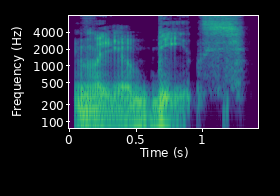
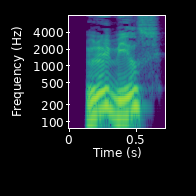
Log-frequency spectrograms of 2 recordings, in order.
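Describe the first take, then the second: First: Low, very slow, soft sneer; scornful grumbling. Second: High, quick, frank answer; lively nephew. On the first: Scrooge echoing his nephew's reason, scornful grumble. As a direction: grumble it slowly as utter absurdity. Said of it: "проворчал Скрудж таким тоном". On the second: Nephew explaining his marriage to uncle, lively. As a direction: declare it brightly and simply. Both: A narrator's reading.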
